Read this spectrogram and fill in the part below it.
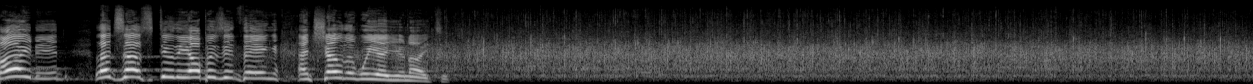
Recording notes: Delivered the opening plenary keynote address at the Jewish Federations of North America's annual General Assembly in Washington DC.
